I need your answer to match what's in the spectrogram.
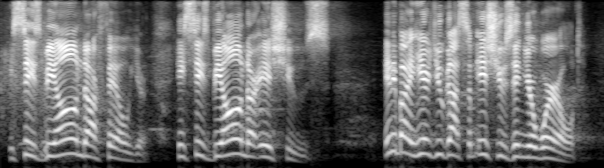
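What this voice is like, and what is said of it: Black preacher-style accent. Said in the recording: “where did you get your accent? I love your accent. ... I'm a white guy that wants to be black ... I always wanted to be a preacher and I always wanted to be black”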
